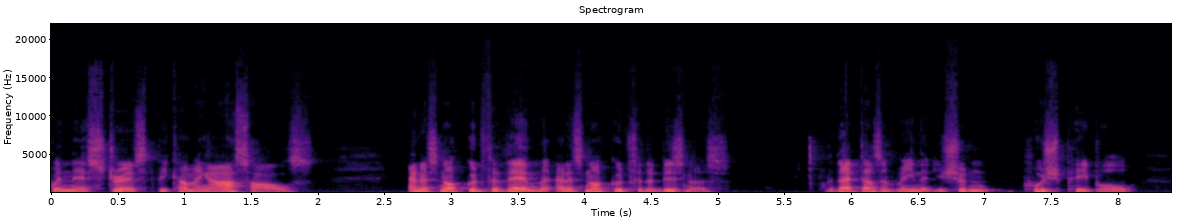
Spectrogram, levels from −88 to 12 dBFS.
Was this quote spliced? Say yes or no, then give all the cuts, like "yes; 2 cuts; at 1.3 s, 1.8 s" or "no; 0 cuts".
no; 0 cuts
